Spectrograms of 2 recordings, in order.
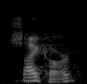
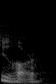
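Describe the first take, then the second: First: The name is said with an American pronunciation. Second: The name is said closer to its original pronunciation. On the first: The speaker calls it wrong. "We Americans pronounce it Sychar" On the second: The speaker calls it right. "it's more closely pronounced Suhar"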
